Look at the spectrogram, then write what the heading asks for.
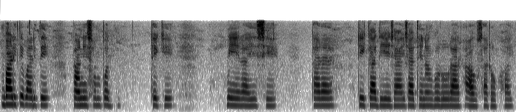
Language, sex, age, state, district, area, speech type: Bengali, female, 45-60, West Bengal, Hooghly, urban, spontaneous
